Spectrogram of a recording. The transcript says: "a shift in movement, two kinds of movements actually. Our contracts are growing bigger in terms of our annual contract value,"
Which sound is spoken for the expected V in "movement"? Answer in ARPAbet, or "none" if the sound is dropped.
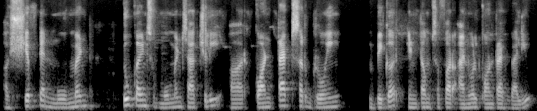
V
